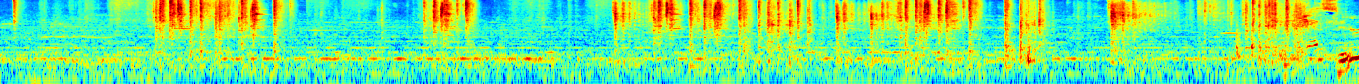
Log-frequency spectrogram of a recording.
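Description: Coins clattering in a coin pusher machine: dropped coins land on the metal playfield and on the heaped coins in bursts of rapid metallic clicks, five or so clusters a couple of seconds apart.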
